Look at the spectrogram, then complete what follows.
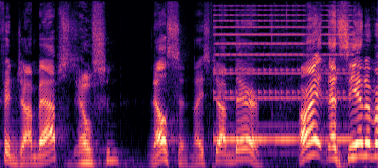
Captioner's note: timer ringing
